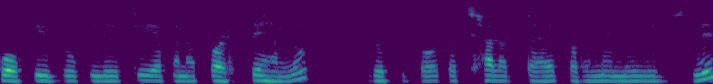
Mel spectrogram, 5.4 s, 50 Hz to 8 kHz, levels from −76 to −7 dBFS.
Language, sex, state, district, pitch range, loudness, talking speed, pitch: Hindi, female, Bihar, Purnia, 170-180 Hz, -42 LUFS, 200 wpm, 170 Hz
